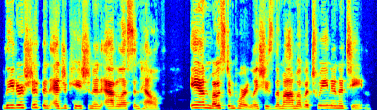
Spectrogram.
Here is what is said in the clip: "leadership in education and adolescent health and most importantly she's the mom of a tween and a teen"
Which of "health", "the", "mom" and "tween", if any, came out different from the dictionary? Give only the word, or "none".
none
